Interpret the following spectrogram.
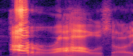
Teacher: ادغام تام بولتے ہیں. اس میں نون ایک دم ہی سے حذف ہو جاتا ہے. یہ نون جو ہے اس کو کچھ بھی شمار قطار میں پڑھنے میں نہیں لائیں گے صرف لکھنے میں آئے گا. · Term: ادغام بلا غنہ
